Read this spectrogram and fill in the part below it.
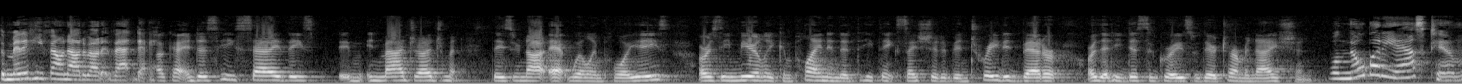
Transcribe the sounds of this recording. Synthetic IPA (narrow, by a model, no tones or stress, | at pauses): ðɨmɪ̃ñɨt̚hifãʊ̃ndaʊɾɨbaʊɾɨt̪̚ðɨt̚d̥eɪoʊkʰeɪɨ̃ndʌz̥iseɪðiz | ɪ̃nmaɪd͡ʒʌd͡ʒmɨ̃n | ðizə˞nəɾɨ̰ʔwɪlˠɨ̃mpʰl̥ɔɪiz | ə˞ɨz̥imɪɹlikʰm̩pʰl̥ẽɪ̃nɪ̃ŋðɨt̚hiθɪ̃ŋksðeɪʃʊɾɨvbɨ̃ntʰɹ̥iɾɨd̚bɛɾə˞ | ʔə˞ðɨt̚hidɪsɨɡɹizwɨðə˞tʰɜ˞mɨneɪʃɨ̰̃n | wɛlˠnoʊbəɾiæsk̚t̚hɪ̃m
